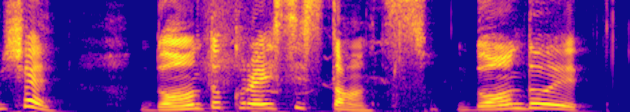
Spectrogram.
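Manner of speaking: put-on loud, high, heavy thick Mexican accent. Speaker imitates her mom calling her, imitating mom's thick mexican accent. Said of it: "she has a very thick uh, Mexican accent".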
